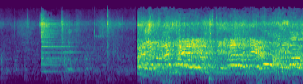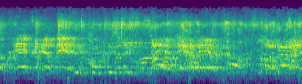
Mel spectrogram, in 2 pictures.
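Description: A round-end signal in a kickboxing ring: a steady pitched tone held for about two seconds. After a sudden jump in level, many voices talk over one another, echoing in a large hall.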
